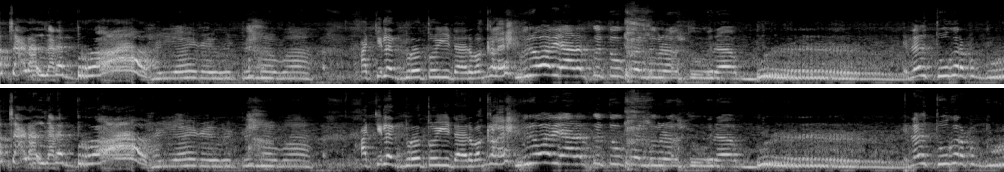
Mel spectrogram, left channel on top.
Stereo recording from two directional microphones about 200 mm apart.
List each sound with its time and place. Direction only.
0.1 s a woman's voice: 30° right (ahead or behind)
5.2 s speech: 10° right (ahead or behind)
7.9 s a sound: 20° right (ahead or behind)
9.1 s a woman's voice: 20° right (ahead or behind)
